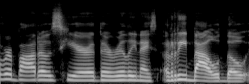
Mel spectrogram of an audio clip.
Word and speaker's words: Ribaudo: Ribaudo is how you say it.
